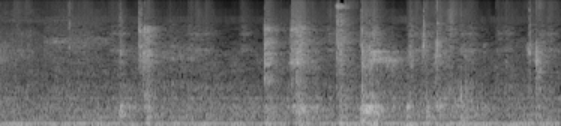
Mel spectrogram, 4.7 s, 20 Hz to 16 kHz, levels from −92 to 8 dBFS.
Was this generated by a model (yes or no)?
no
